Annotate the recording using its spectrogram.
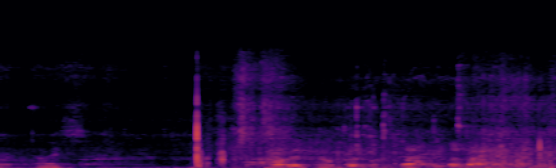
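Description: Quiet talking, with a single sharp click about a second and a half in, the loudest sound.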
